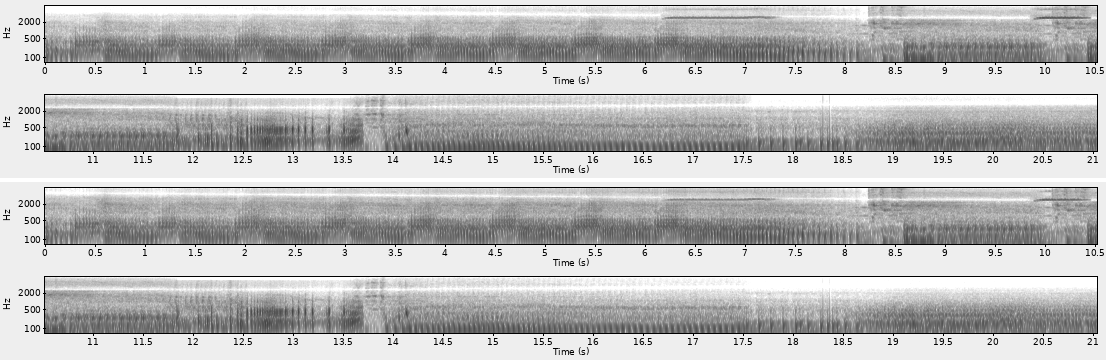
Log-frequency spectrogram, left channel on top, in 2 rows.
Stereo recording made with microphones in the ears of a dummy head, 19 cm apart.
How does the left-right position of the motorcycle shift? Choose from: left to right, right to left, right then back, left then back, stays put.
right to left.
